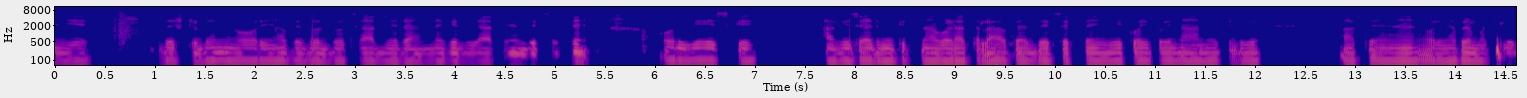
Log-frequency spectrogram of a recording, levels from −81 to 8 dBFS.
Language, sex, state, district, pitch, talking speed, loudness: Hindi, male, Bihar, Araria, 95 Hz, 170 wpm, -48 LUFS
